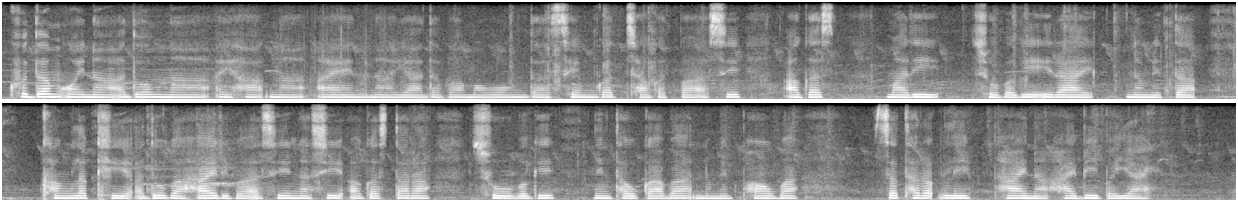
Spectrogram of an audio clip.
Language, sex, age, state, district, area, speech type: Manipuri, female, 45-60, Manipur, Churachandpur, urban, read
